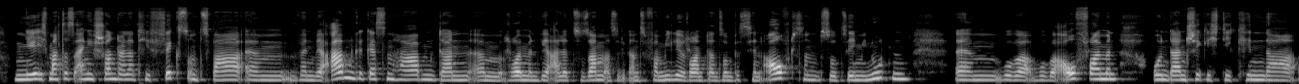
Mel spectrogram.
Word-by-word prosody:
Ne, 225 +1 +3
ich 245 0 +1
mache 240 0 +3
das 270 +1 -4
eigentlich 240 -1 +1
schon 245 0 +2
relativ 230 -1 -3
fix 275 +6 0
und 230 -4 -3
zwar, 210 0 +1
ähm, 205 0 -4
wenn 205 -1 -4
wir 195 - -1
Abend 290 +1 +7
gegessen 245 -2 -2
haben, 220 0 0
dann, 200 0 -1
ähm, 185 -1 -3
räumen 195 +1 +1
wir 195 -1 -2
alle 190 0 -2
zusammen 200 +2 0
also, 170 - -7
die - - -11
ganze 185 +1 -7
Familie 205 +1 -1
räumt 185 0 0
dann 185 0 -3
so 185 - -3
'n - - -4
bisschen 200 -2 -8
auf. 275 0 +7
Das 280 - -6
sind 210 -4 -6
so 200 -1 -3
10 200 +2 -3
Minuten, 250 +3 +1 0.4
ähm, 205 -1 -2
wo 210 -1 -2
wir 195 -2 +1
wo 195 -1 -7
wir 185 - 0
aufräumen 245 -2 +4 0.3
und 220 -1 +1
dann 210 0 +3
schicke 220 0 -1
ich 210 0 -5
die 205 -1 -8
Kinder 205 -3 -2
210 Hz, 225 wpm, -22 LUFS, 195-240 Hz, 0.4 s, Abend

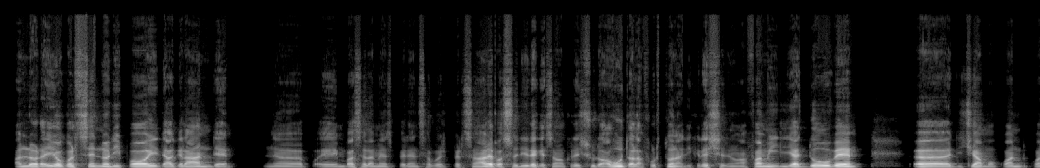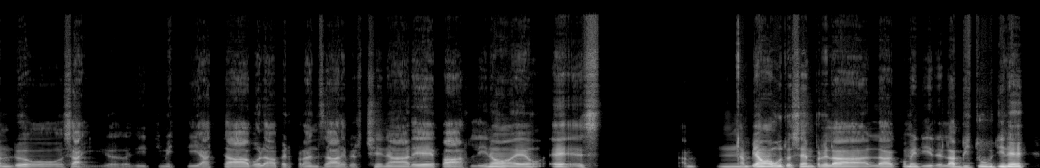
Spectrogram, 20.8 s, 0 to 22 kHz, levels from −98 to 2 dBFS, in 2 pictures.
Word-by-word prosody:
Allora 115 -2 +2
io 125 - +4
col 110 -1 0
senno 125 +2 -1
di 105 -2 -5
poi 115 -2 +5
da 105 0 -3
grande 105 -7 -3 0.3
n 100 - -21
uhm, 95 -1 -12
e 95 -1 -10
in 95 +1 -12
base 105 +1 -7
alla 100 -1 -6
mia 95 0 -11
esperienza 95 0 -16
per 95 0 -15
personale - - +2
posso - - -5
dire 125 +3 0
che - - -9
sono 100 -1 -12
cresciuto - - -10
ho - - -5
avuto - - +4
la - - -4
fortuna - - -4
di 80 - -21
crescere 90 +3 -7
in 90 - -15
una 90 +1 -15
famiglia 105 -3 +2
dove, 125 +4 +6 0.5
uhm, 100 -3 +4
diciamo 95 +1 -4
quan 105 -1 -8
quando 90 -4 -8
sai, - - -8 0.2
ehm, 70 0 -23
lì 85 +3 -26
ti - - -38
metti 90 +1 -21
a 85 +1 -12
tavola 90 0 -6
per - - -16
pranzare, 95 -2 -10
per 90 0 -22
cenare, 95 -1 -5
parli, 90 +2 -6
no, 110 -6 -1
e 100 0 -2
o 110 - -7
e - - -2
e - - -9
s - - -9 0.8
abb - - -17 0.2
mhmm, 110 0 -10
abbiamo 125 +3 +6
avuto 135 -1 +3
sempre 125 -4 -2
la 95 -2 +3
la 95 0 -2
come 110 0 -4
dire, 95 -2 -10
l'abitudine 125 +5 +3
100 Hz, 185 wpm, -25 LUFS, 95-110 Hz, 0.8 s, dove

